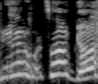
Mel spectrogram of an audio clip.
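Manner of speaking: spaced-out, stoned-sounding, very high-pitched voice. Retelling wandering around after two days straight: imitating being high. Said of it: "I was high as shit".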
